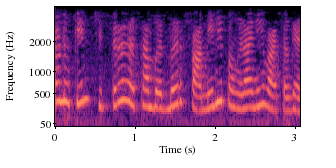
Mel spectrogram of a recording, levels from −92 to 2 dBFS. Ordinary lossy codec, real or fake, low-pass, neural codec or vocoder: Opus, 24 kbps; real; 3.6 kHz; none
